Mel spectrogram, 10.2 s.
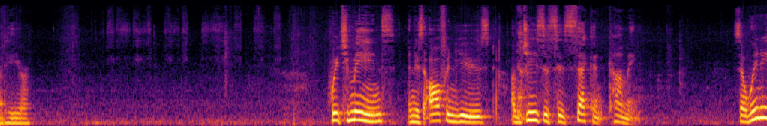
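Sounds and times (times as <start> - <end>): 
speech: 0.0 - 0.5, 4.4 - 8.6, 9.8 - 10.2
writing on a board: 1.4 - 3.9.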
